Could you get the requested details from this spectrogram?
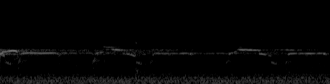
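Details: Loons calling at night on the shield: a long, steady whistled tone held through the whole stretch, wavering slightly with brief rising inflections, soft and distant over a low background hum, with a few short clicks.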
